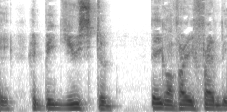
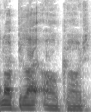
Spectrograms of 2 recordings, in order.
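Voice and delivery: normal talking voice

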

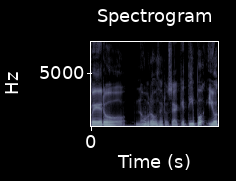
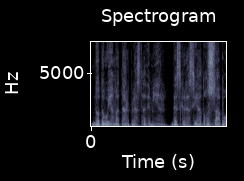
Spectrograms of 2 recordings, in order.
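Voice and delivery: hushed, breathy, whispered superhero voice. Explaining how people imagine Batman talking to them: Batman voice. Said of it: "tú te imaginas este tipo que te habla así".

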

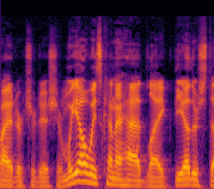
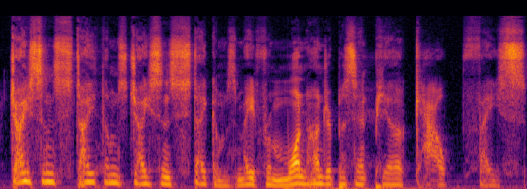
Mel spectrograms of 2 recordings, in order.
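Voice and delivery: slow, drawn-out sales pitch voice, word by word; 4 semitones higher, 4 dB quieter than usual. Retelling a sketch about selling meat: Jason Statham impression. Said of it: "where he does the Jason Statham".

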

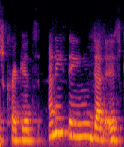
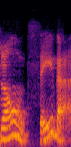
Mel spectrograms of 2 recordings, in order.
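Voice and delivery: groaned, groaning through the words. Reading a story aloud, one character answers another: groaning. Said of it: "groaned Wilbur".

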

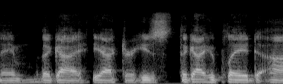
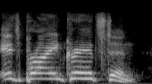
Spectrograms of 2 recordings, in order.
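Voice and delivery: put-on yelling. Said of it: "Candace was probably yelling the whole time going".

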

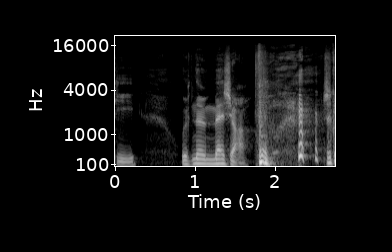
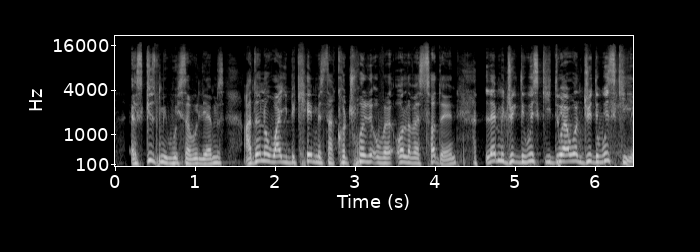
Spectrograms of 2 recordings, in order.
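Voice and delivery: mock sassy, affronted, angry, fresh-mouthed tone; 4 semitones higher than usual. Retelling a friend's angry reply about drinking whiskey: imitating Blessy angry. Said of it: "That's how she sounds, 'cause when Blessy gets angry".

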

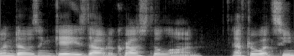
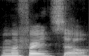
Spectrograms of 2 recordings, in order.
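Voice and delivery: ordinary delivery

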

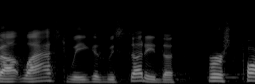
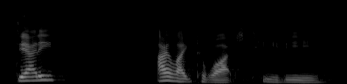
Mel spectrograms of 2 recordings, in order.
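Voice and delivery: put-on shy child voice, quieter, slower; 2 semitones lower, 6 dB quieter than usual. A father acts out his daughter coming to him, imitating a shy child. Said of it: "will come to me very shyly and timidly".

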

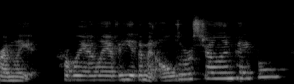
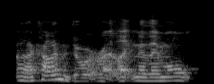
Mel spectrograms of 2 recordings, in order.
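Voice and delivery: plain

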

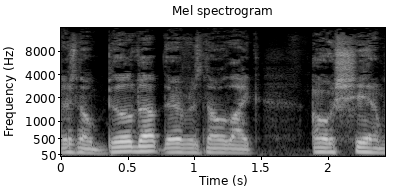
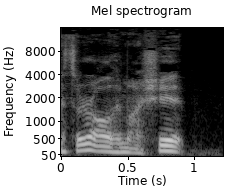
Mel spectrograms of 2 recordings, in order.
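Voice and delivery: normal talking voice

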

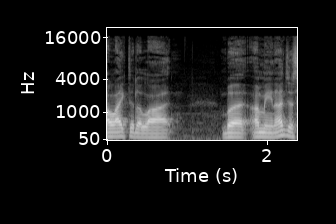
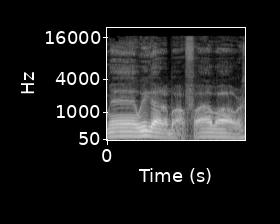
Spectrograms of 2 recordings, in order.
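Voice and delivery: plain

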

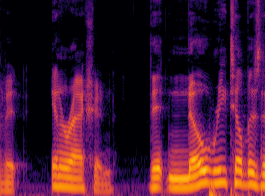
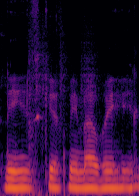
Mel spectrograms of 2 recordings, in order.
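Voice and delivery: mock reverent, timid tone, quieter; 14 dB quieter than usual. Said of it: "a reverend space where I'm just like".

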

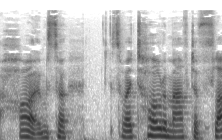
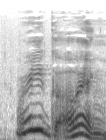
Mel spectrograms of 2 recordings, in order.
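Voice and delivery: drowsy, half-awake voice, pitched a bit high; 6 semitones higher than usual. Narrator reading Ron's question as Harry jumps to his feet, sleepy. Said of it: "said Ron sleepily".

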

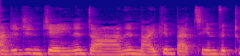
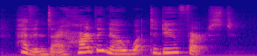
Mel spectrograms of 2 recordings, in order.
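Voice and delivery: plain reading voice

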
